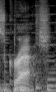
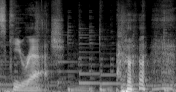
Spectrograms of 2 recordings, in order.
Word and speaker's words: scratch: Also, it's pronounced scratch, not ski-ratch.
